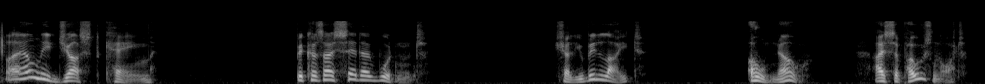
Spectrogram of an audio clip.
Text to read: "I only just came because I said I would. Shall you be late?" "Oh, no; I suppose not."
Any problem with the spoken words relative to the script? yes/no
yes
